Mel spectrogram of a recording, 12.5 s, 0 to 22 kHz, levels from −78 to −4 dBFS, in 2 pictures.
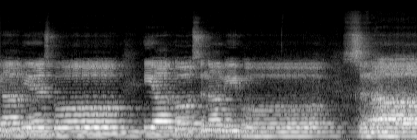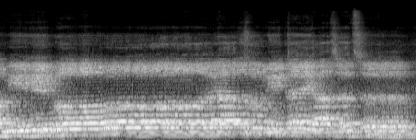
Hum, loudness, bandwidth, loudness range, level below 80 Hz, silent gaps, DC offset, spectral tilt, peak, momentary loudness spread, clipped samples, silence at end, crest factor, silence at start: none; -13 LUFS; 14 kHz; 5 LU; -52 dBFS; none; under 0.1%; -6 dB/octave; 0 dBFS; 8 LU; under 0.1%; 0 s; 12 dB; 0 s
